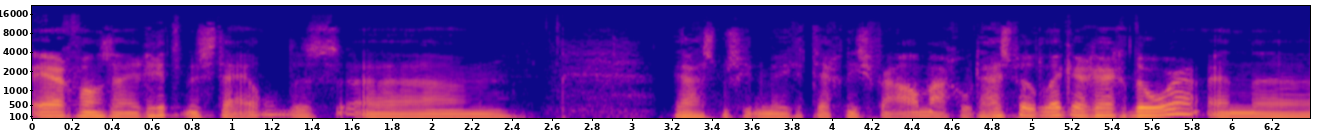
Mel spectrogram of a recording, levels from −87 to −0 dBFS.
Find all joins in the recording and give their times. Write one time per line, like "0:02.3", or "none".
none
